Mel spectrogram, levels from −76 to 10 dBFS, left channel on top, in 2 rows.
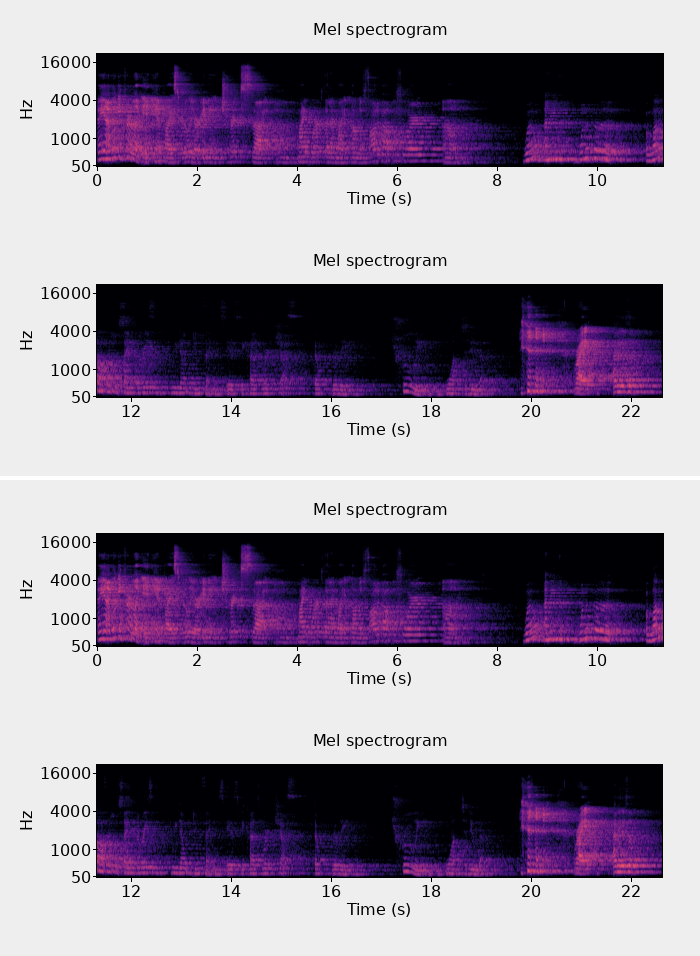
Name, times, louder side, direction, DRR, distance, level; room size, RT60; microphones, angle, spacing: voice 1, 0.0-6.6 6.9-7.4 19.8-21.5, equal, ahead, -2 dB, 1.3 m, -30 dB
voice 2, 8.5-10.3 11.0-15.1 15.7-16.4 17.2-19.2 21.6-22.1, right 1 dB, 25° right, -3 dB, 0.8 m, -35 dB
17.0 x 11.0 x 3.2 m, 2.8 s
head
